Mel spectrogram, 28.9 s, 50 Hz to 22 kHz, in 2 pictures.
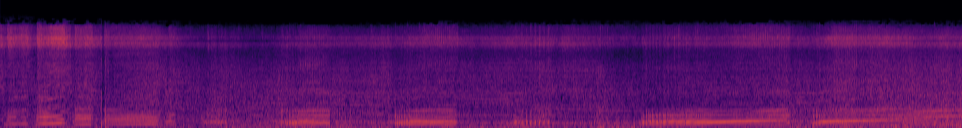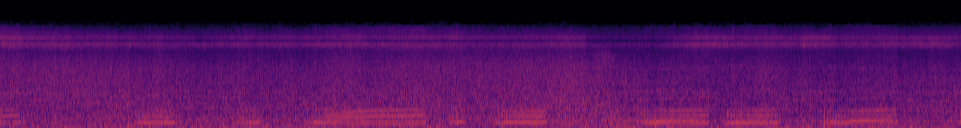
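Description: Gas Gas EC 300R two-stroke single-cylinder enduro engine under way. The throttle is opened and closed again and again, so the engine note keeps climbing and dropping, with a few longer climbs. Under it runs a steady rush of wind.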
